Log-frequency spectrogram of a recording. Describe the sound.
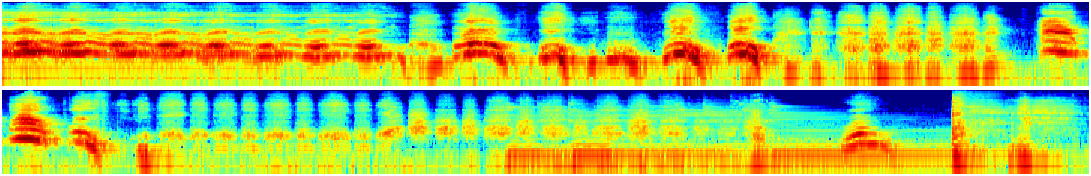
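A person mimics a dog with a run of loud, sharp vocal barks and yelps, some pitched and howl-like, ending in panting, breathy sounds; energetic.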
